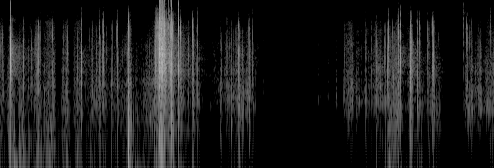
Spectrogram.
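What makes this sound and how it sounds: A thin wooden stick stirs a large pile of small, solid, sugar-shell-coated chocolate M&M candies, so the candies click and rattle against each other. Quick, bright, dry clicks come in dense bursts with almost no low end, peaking in a louder clattering rush near the middle. After a short silence the stirring and clicking start again.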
